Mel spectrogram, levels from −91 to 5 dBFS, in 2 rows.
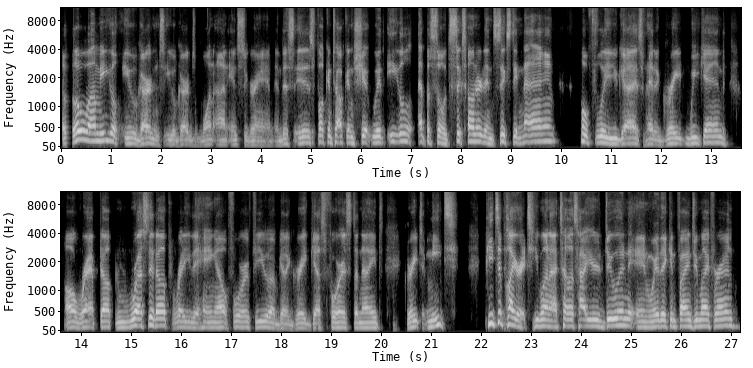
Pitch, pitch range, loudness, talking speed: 135 Hz, 115-155 Hz, -21 LUFS, 165 wpm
